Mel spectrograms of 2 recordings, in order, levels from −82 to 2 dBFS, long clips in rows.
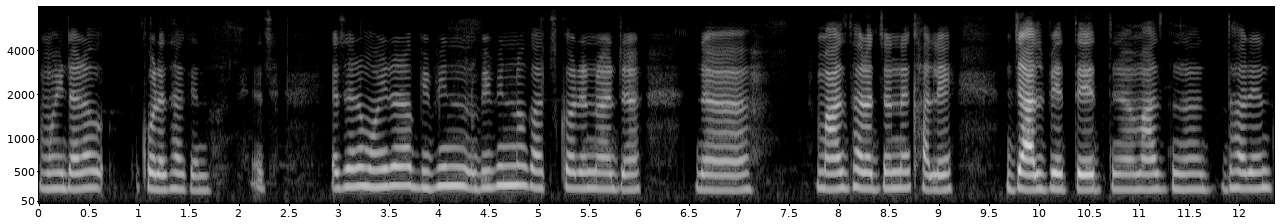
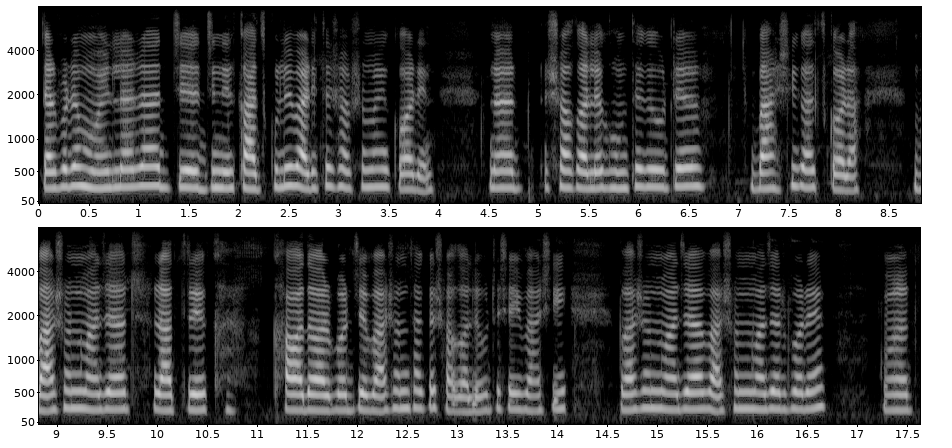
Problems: none marked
